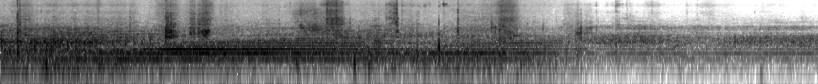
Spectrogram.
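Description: Shovel blade cutting and scraping through wet sand and mud in a clam bed: several short scrapes over the first five seconds, then quieter. A steady low engine-like hum runs underneath.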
